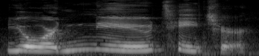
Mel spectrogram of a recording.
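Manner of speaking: slow, drawn-out formal reveal; grand announcement. Acted. Principal introducing Sarah the new teacher, slow. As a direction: savor the big reveal.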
